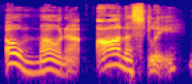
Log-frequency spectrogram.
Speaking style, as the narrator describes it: groaned Randy

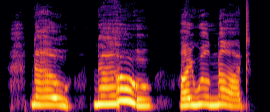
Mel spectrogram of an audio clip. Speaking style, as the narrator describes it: she shrieked in a loud and heart-rending voice

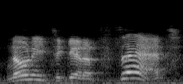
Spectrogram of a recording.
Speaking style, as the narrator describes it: the king roared

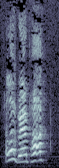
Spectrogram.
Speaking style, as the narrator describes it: he shouted

